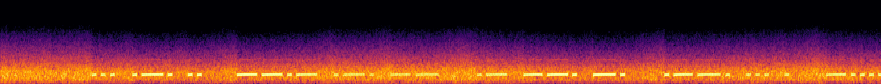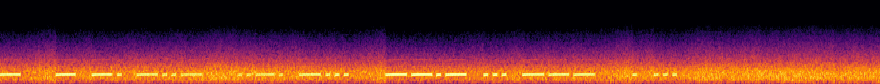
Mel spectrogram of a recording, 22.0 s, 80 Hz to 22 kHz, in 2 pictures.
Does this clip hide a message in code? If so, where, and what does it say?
Yes: Morse code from 1.1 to 19.5 s, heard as a keyed tone, hand-sent with a bug key, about 21 wpm, 460 Hz, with heavy radio static and a narrow filter. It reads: SRI QRM AGN PSE <BT> TNX FB QSO ES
